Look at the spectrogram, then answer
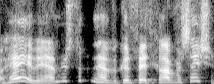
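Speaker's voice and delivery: play-acted sneering, mocking mimicry. Mocking the other speaker by imitating what he would say: mocking imitation of him. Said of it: "then go".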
